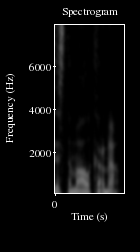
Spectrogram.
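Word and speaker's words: इस्तेमाल करना: Let's break that down. Is ta mal kar na. I'll say it one more time, and I want you to repeat it right after me. Istemal karna. Nailed it. Really lean into that mal sound. It's absolutely key.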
